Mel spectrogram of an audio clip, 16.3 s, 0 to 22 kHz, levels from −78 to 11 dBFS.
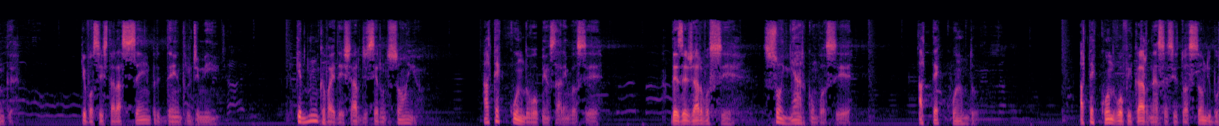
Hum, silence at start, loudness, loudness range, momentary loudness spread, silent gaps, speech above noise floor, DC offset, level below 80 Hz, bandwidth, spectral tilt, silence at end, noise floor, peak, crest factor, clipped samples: none; 0 s; -22 LUFS; 6 LU; 16 LU; none; 37 dB; under 0.1%; -54 dBFS; 12 kHz; -2.5 dB/octave; 0 s; -61 dBFS; -2 dBFS; 24 dB; under 0.1%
